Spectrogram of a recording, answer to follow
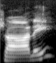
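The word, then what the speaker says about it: Sharni: There is actually also a silent R in my name, so it's not Shani, it's Shani.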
